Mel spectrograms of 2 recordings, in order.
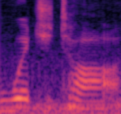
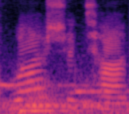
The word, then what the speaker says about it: Ouachita: at a baptist university back in texas everybody pronounces it wichita but really it's ouachita washington washington how would you pronounce it it's washita baptist university get it right it's water tall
